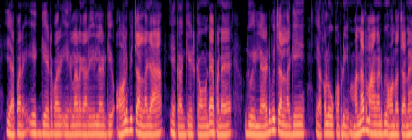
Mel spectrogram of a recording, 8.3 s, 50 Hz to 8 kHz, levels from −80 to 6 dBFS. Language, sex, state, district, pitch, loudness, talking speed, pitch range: Hindi, male, Uttarakhand, Tehri Garhwal, 150 Hz, -15 LUFS, 220 wpm, 145-160 Hz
